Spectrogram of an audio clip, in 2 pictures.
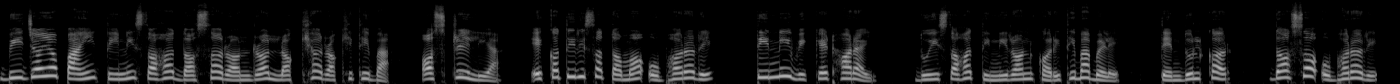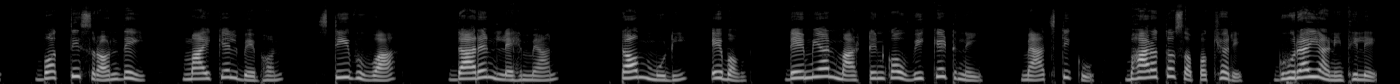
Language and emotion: Odia, neutral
